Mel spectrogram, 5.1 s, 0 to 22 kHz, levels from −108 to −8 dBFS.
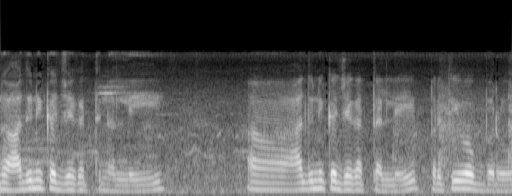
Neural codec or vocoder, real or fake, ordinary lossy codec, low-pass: none; real; AAC, 48 kbps; 7.2 kHz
